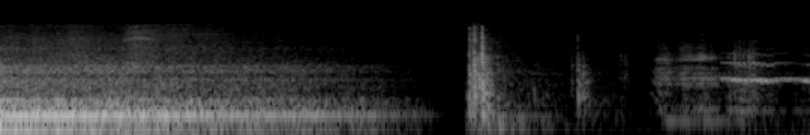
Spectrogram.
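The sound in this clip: A car being driven gives a steady engine and road rumble with a low hum. It fades out after about three seconds, followed by a few short thumps and faint sounds.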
